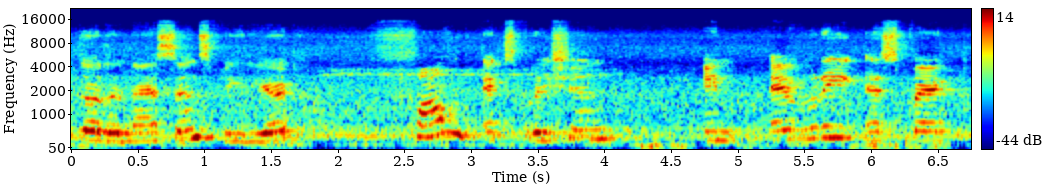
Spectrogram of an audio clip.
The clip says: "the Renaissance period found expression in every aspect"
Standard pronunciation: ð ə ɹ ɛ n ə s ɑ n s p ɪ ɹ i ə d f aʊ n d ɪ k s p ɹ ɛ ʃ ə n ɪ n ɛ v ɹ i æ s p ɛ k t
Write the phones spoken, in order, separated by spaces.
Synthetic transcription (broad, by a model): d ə ɹ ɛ n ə s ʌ n s p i ɹ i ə d f aʊ n d ɪ k s p ɹ ɛ ʃ ə n ɪ n ɛ v ɹ i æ s p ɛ k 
